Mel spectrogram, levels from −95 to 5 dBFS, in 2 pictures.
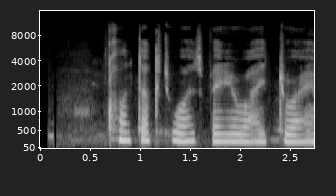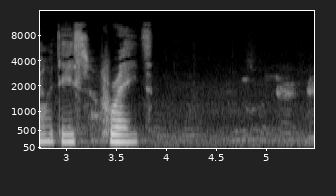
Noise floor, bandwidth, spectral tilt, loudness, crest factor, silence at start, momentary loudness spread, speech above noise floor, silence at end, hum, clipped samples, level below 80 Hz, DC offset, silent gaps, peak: -56 dBFS; 10.5 kHz; -6.5 dB/octave; -23 LUFS; 20 dB; 0.1 s; 7 LU; 34 dB; 0 s; none; under 0.1%; -70 dBFS; under 0.1%; none; -4 dBFS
